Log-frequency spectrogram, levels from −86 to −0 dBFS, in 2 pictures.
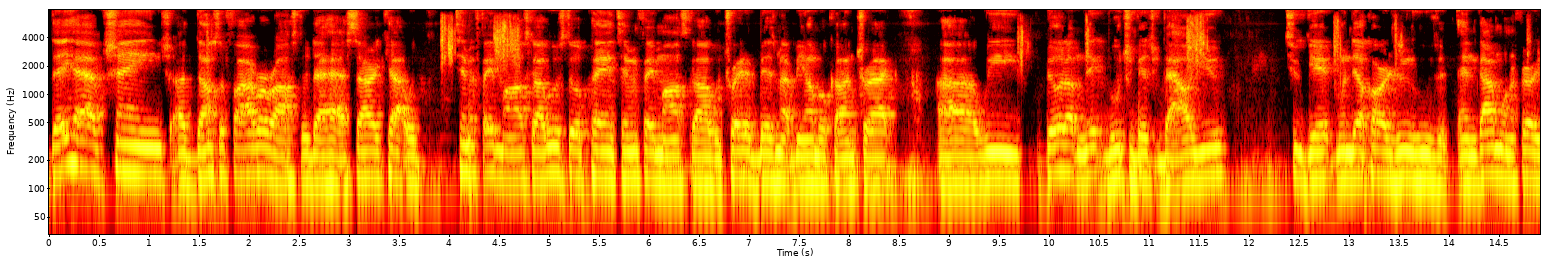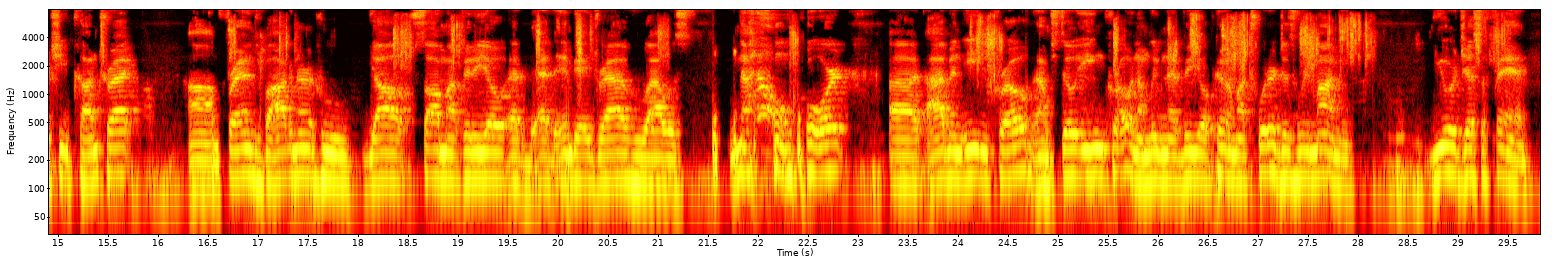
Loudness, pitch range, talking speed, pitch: -20 LUFS, 110-125 Hz, 185 wpm, 115 Hz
